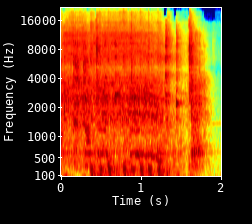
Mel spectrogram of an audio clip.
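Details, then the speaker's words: Suzuki DR650 cranking on a newly fitted lithium battery, choke on, clutch in: brisk, even starter cranking about seven beats a second for over a second, then stops; strong cranking, seems a bit better than before. "That's all right. Well, it's cranking it over. Actually, I think that's a little bit better."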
